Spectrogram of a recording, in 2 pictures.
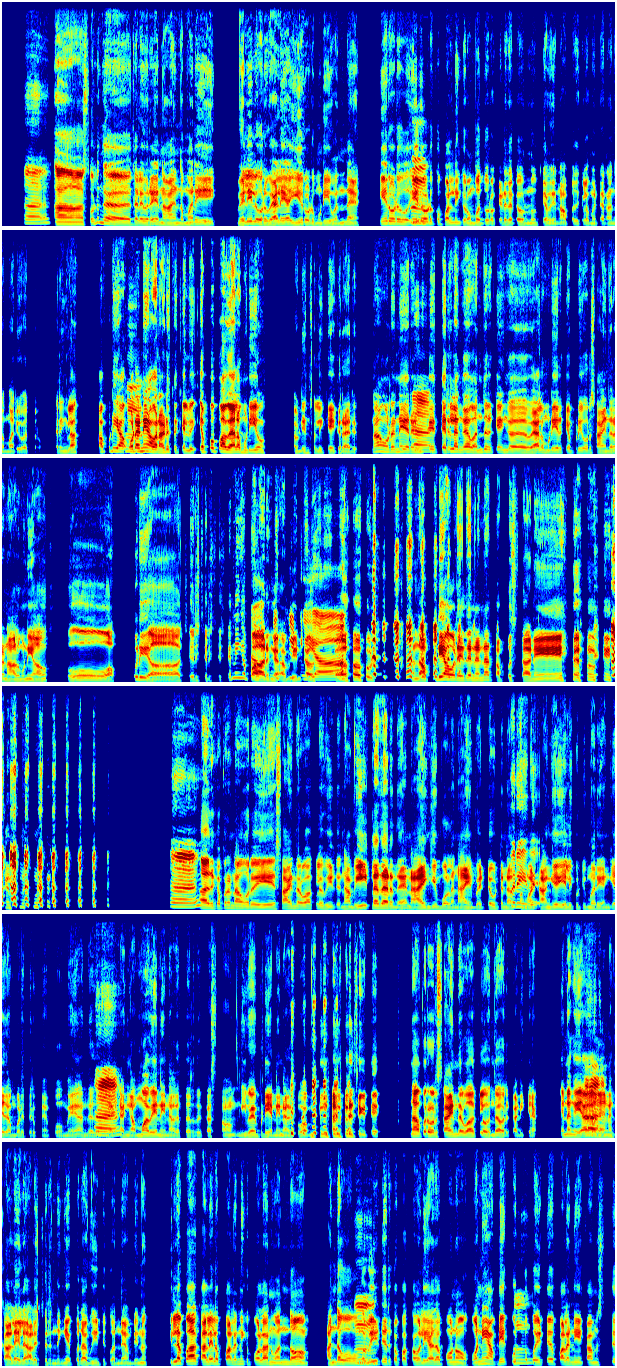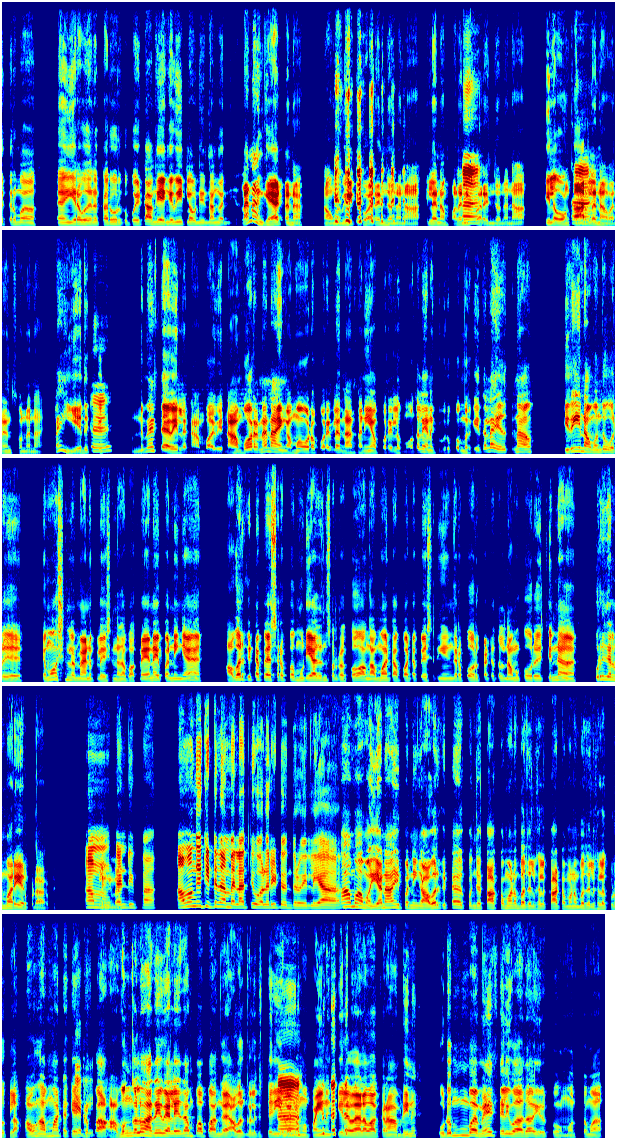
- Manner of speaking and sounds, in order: put-on voice: "ஓ! அப்டியா! சரி, சரி, சரி நீங்க பாருங்க"; laughing while speaking: "அந்த அப்டியாவோட இது என்னான்னா, தப்பிச்சுட்டானே!"; laugh; unintelligible speech; laugh; laughing while speaking: "அப்டின்னு நெனச்சுக்கிட்டு"; laugh; in English: "எமோஷனல் மேனிப்புலேஷனா"; laugh
- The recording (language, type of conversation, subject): Tamil, podcast, மேலாளருடன் சமநிலையைக் காக்கும் வகையில் எல்லைகளை அமைத்துக்கொள்ள நீங்கள் எப்படித் தொடங்குவீர்கள்?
